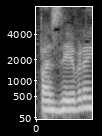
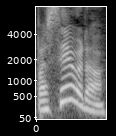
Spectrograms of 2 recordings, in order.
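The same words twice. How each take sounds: First: The middle s is voiced, like a z. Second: The middle s is voiceless, like an s. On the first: "estic parlant tota l'estona de pessebre" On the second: "i no de pessebre"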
